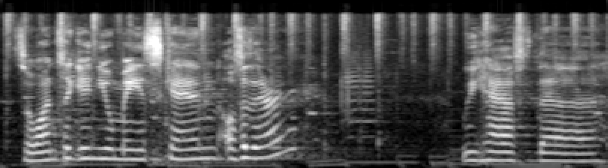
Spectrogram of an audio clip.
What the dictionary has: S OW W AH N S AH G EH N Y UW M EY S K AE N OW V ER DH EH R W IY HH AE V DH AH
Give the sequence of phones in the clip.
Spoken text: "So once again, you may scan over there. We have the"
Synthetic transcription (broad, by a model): S OW W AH N S AH G EH N Y UW M EY S K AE N OW V ER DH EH R W IY HH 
